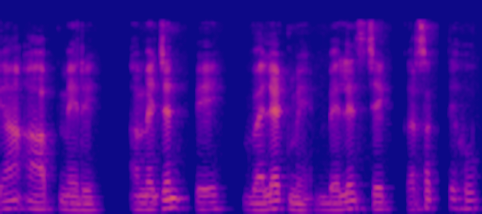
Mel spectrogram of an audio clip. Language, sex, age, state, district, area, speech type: Hindi, male, 30-45, Madhya Pradesh, Betul, rural, read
